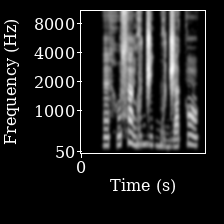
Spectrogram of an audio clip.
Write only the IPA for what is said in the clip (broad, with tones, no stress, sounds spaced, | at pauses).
ɛ̃˨ h u˨˦ s ã˦˨ ɡ u˨˦ d͡ʒ i˧ ɡ͡b u˨ d͡ʒ a˨˦ k ɔ̃˦˨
